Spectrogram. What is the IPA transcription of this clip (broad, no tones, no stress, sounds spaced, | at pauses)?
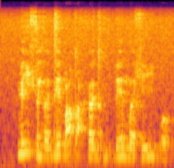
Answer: ɳ iː ç œ j əː d e ɓ o̰ dˤ ḭ h œ d ə̰ b ḭ ɓ e m əː ɬ iː b o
